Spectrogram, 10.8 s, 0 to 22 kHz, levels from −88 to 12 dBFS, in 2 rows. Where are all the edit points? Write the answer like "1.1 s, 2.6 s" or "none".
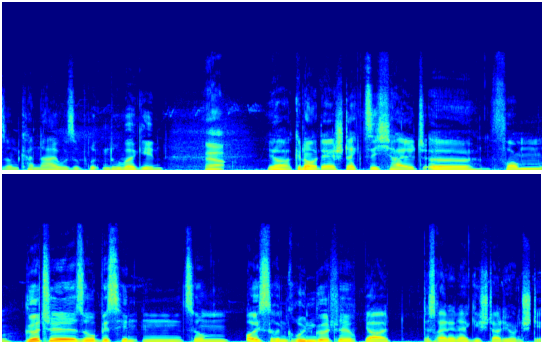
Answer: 5.6 s, 8.9 s

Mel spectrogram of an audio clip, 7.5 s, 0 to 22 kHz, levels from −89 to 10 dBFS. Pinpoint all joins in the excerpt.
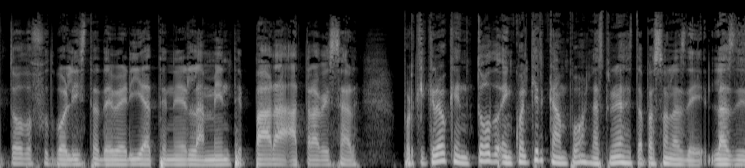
none

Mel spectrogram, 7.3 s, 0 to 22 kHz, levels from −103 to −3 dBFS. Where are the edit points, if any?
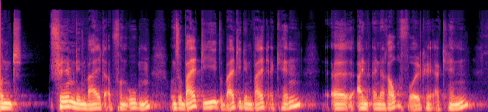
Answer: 3.3 s

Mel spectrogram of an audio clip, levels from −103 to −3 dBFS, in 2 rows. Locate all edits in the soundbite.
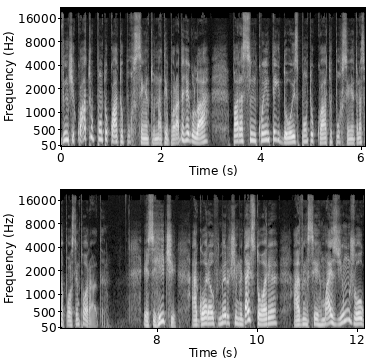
none

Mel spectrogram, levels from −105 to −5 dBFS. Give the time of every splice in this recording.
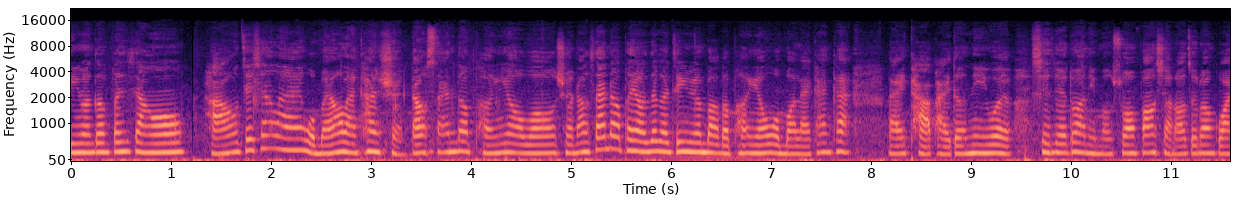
8.2 s, 9.6 s

